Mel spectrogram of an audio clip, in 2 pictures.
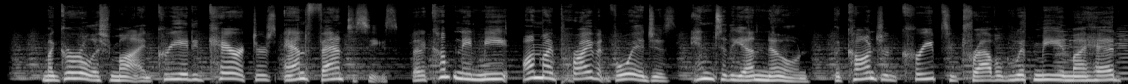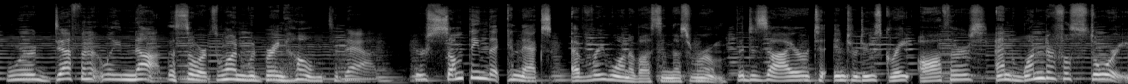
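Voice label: audiobook mono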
